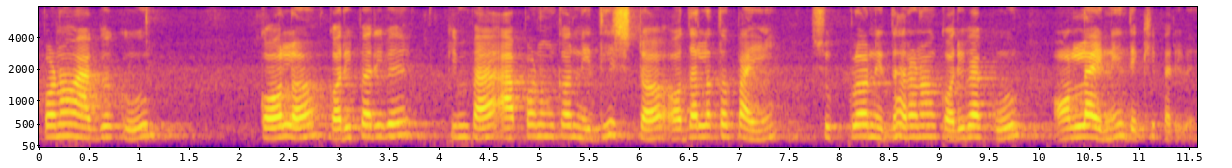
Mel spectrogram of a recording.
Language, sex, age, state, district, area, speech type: Odia, female, 45-60, Odisha, Nayagarh, rural, read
